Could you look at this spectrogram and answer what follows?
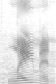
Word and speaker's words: Lehman: back on the mound taylor lehman layman excuse me for the fight and fills i might talk to him before the ball game to make sure i got that pronunciation correct it's taylor layman as coming up for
